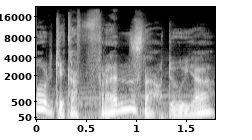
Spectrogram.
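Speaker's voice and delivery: sly, cocky, condescending whisper. Narrating a mother whispering so only you can hear, in a sly, condescending whisper. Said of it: "sly, almost condescending cockiness in her voice".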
